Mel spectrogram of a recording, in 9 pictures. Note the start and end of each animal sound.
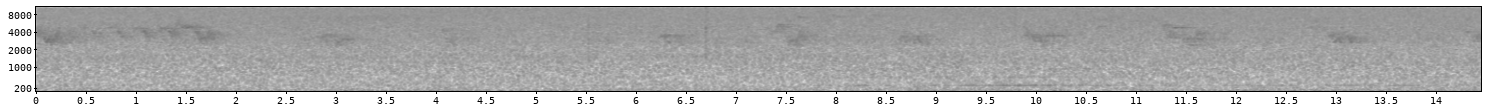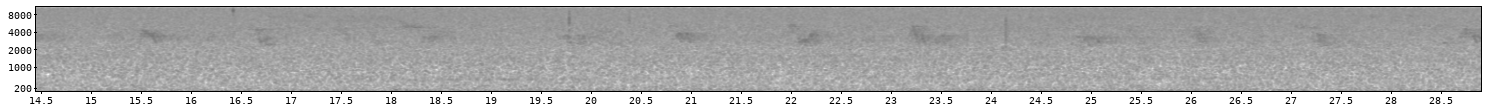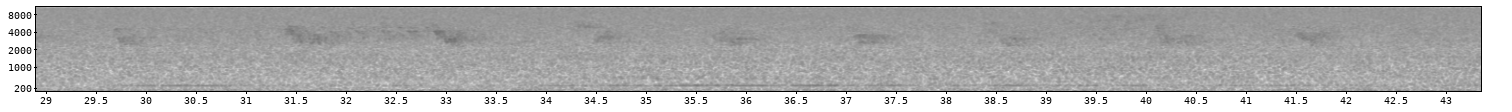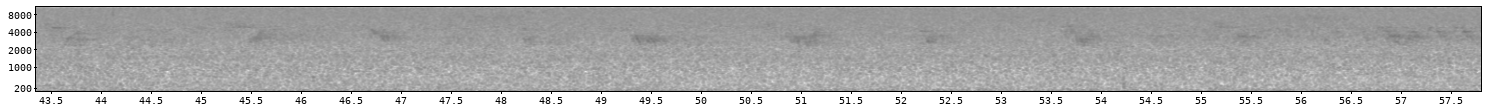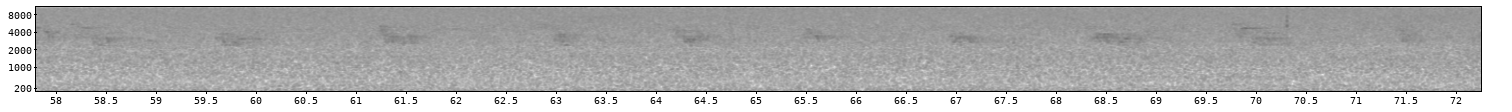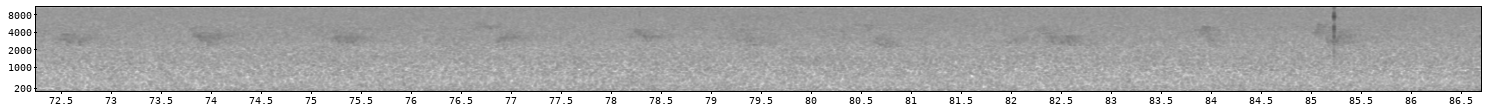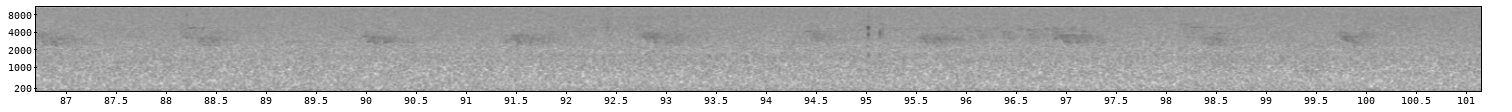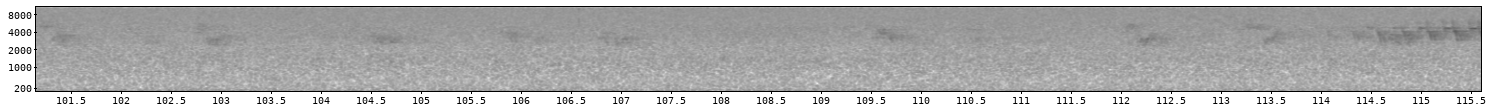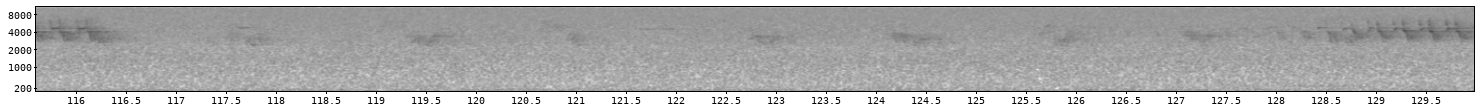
[0.00, 1.85] Ovenbird (Seiurus aurocapilla)
[0.00, 29.97] Red-eyed Vireo (Vireo olivaceus)
[7.15, 8.45] Blackburnian Warbler (Setophaga fusca)
[31.20, 90.45] Red-eyed Vireo (Vireo olivaceus)
[31.77, 33.10] Ovenbird (Seiurus aurocapilla)
[56.02, 58.18] Ovenbird (Seiurus aurocapilla)
[91.38, 129.98] Red-eyed Vireo (Vireo olivaceus)
[95.23, 97.07] Ovenbird (Seiurus aurocapilla)
[114.07, 116.32] Ovenbird (Seiurus aurocapilla)
[127.61, 129.98] Ovenbird (Seiurus aurocapilla)

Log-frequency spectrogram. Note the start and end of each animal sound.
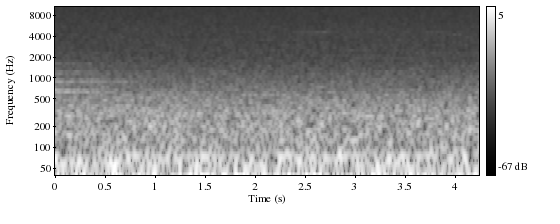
[1.68, 3.03] Black-throated Green Warbler (Setophaga virens)

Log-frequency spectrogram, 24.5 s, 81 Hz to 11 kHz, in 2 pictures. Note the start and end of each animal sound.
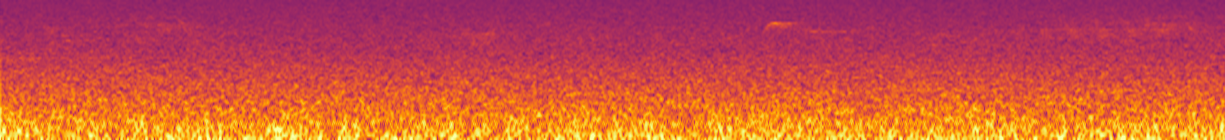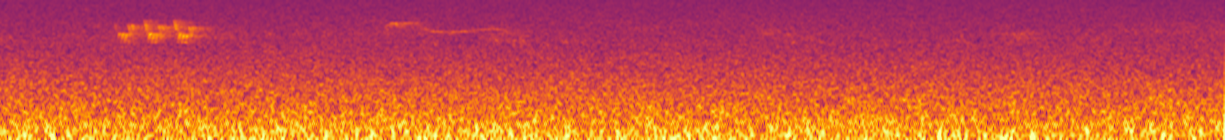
[7.51, 9.01] Eastern Wood-Pewee (Contopus virens)
[10.28, 12.18] Ovenbird (Seiurus aurocapilla)
[13.15, 14.57] Mourning Warbler (Geothlypis philadelphia)
[16.01, 17.68] Eastern Wood-Pewee (Contopus virens)

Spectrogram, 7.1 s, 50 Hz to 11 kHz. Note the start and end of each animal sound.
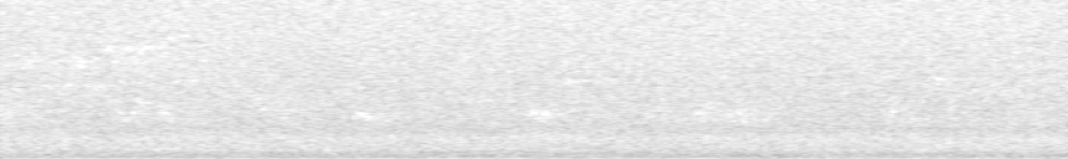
[0.00, 7.12] Red-eyed Vireo (Vireo olivaceus)

